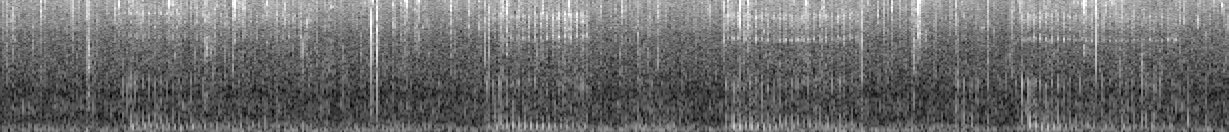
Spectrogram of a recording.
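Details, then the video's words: Two domestic cats sleeping in front of a rainy window purr in low, rumbling bouts that swell roughly every one and a half seconds, over steady rain patter and the sharp pops of a crackling fireplace. "Purring Cat"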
